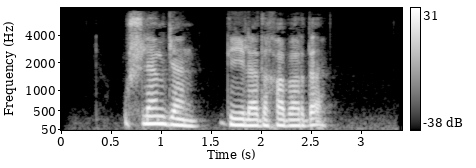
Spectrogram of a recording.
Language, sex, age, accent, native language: Uzbek, male, 30-39, Toshkent viloyati, Uzbek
